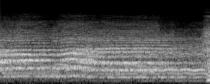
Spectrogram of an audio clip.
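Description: A choir of voices singing a slow song together, holding long notes.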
